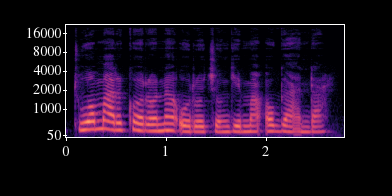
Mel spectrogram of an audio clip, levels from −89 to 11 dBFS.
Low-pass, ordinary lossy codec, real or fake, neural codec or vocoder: 19.8 kHz; none; real; none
